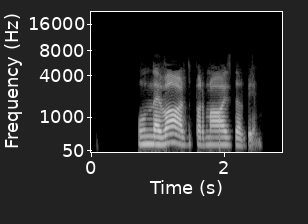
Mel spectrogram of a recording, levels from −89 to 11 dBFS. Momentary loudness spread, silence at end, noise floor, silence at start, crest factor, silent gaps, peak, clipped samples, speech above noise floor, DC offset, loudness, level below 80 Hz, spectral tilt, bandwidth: 14 LU; 0.4 s; under -90 dBFS; 0.7 s; 16 dB; 1.53-1.57 s; -2 dBFS; under 0.1%; over 73 dB; under 0.1%; -17 LUFS; -62 dBFS; -8.5 dB/octave; 5.8 kHz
